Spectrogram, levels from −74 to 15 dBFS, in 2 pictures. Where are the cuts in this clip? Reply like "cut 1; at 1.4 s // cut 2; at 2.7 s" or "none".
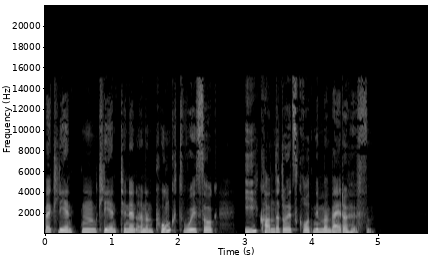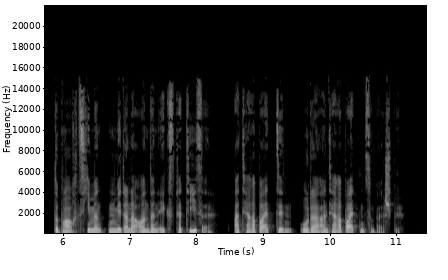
none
